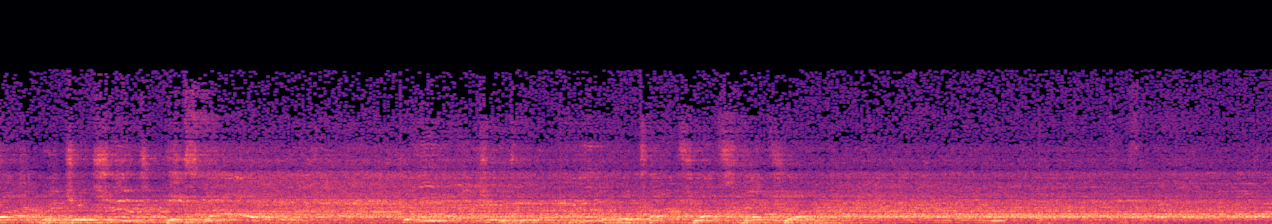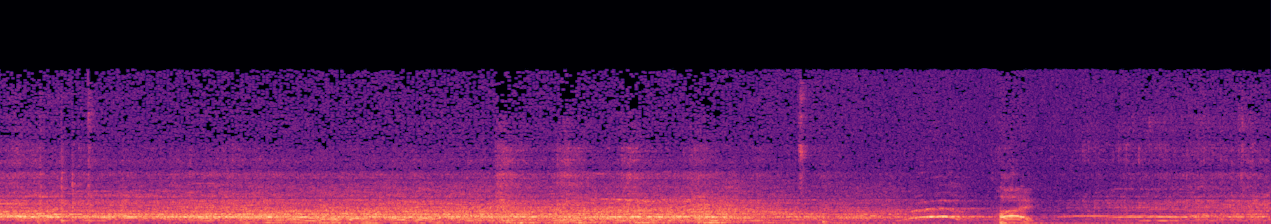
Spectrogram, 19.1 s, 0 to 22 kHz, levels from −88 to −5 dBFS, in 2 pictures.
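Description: From 0.62 s to 18.6 s, a click recurs every 0.6 s. These are likely clock drift buffer slips: mismatched clocks periodically drop or repeat a few samples.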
